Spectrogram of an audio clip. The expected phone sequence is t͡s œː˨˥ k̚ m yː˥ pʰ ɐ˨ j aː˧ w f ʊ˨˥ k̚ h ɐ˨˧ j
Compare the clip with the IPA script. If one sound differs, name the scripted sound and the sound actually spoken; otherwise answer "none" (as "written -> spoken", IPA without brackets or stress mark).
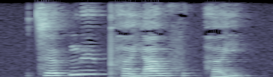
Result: none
